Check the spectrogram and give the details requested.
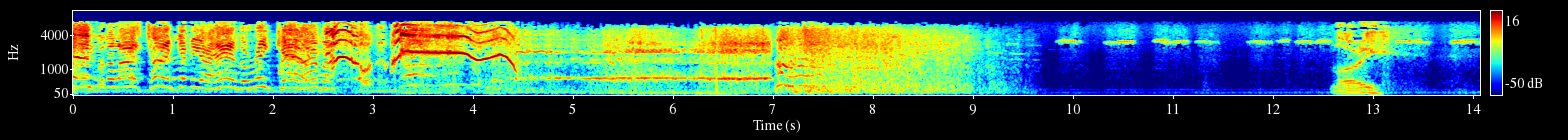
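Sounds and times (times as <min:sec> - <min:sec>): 
speech: 0:00.4 - 0:03.7, 0:12.7 - 0:13.2
shrill wavering screech: 0:02.6 - 0:07.1
car crashing into a tree: 0:07.0 - 0:09.6.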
